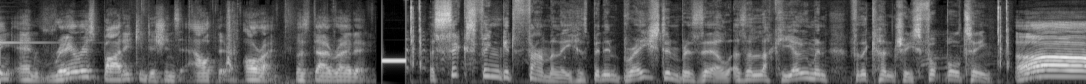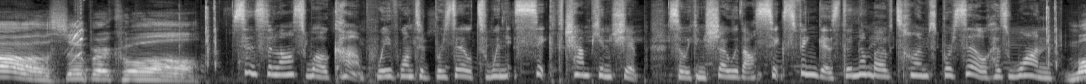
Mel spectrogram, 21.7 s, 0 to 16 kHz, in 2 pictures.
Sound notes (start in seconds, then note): 3.7 mouse clicking; 3.8 tone beeps; 11.6 glasses whistling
